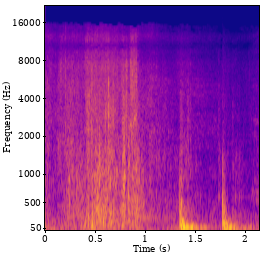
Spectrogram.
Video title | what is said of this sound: FREE 1960's Boat with 90hp Evinrude WILL IT RUN? | what I'm trying to say is these floors are sturdy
